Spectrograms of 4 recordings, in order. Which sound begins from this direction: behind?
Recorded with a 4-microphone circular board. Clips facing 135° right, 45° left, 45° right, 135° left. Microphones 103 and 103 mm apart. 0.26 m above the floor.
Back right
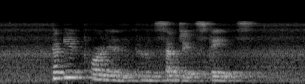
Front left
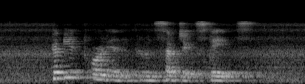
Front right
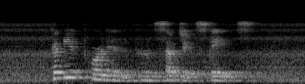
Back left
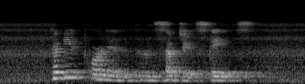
A woman speaking, at 0.5 s.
